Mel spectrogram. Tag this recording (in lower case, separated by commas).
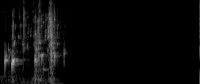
splash, liquid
